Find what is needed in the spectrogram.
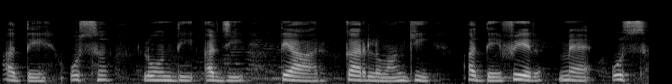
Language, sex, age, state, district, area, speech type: Punjabi, female, 45-60, Punjab, Kapurthala, urban, spontaneous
